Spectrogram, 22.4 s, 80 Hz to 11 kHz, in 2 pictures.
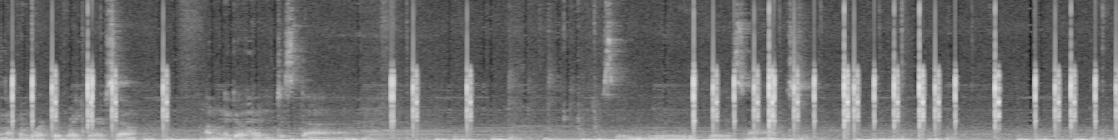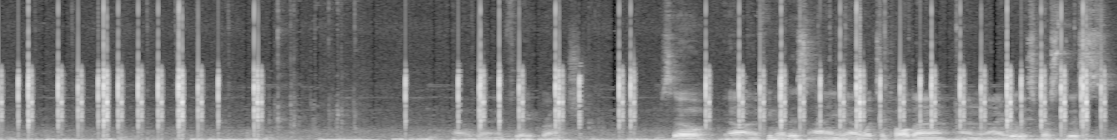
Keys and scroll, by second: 5.8 alt+a, 14.1 ctrl+z, 14.6 alt+a.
